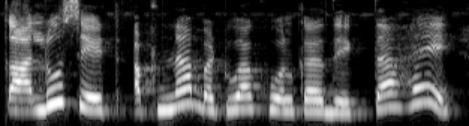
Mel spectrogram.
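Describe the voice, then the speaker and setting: A woman's voice: high-pitched, animated, slow. A woman narrating a scripted moral bedtime story for children.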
